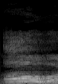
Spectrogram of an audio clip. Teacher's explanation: আওয়ারের ক্ষেত্রে এইচটা কিন্তু উচ্চারণ হচ্ছে না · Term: এইচটা কিন্তু সাইলেন্ট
